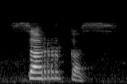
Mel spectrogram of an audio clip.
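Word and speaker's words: सर्कस: So in above ka there is a semicircle drawn, that is called as rafar, and rafars are pronounced first than the words below it. So that's why I pronounce as circus.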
